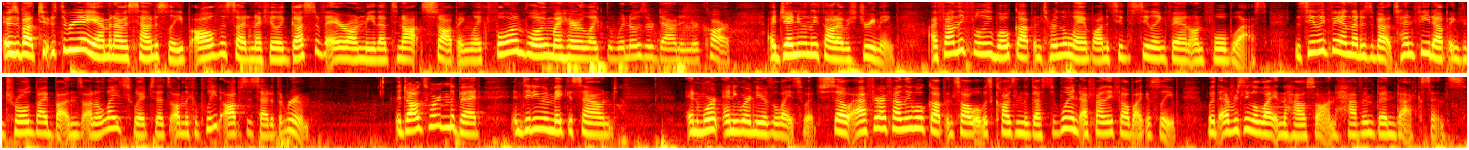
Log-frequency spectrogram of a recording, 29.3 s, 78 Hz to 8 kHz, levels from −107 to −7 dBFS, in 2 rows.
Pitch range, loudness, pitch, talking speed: 195-250 Hz, -28 LUFS, 220 Hz, 290 wpm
